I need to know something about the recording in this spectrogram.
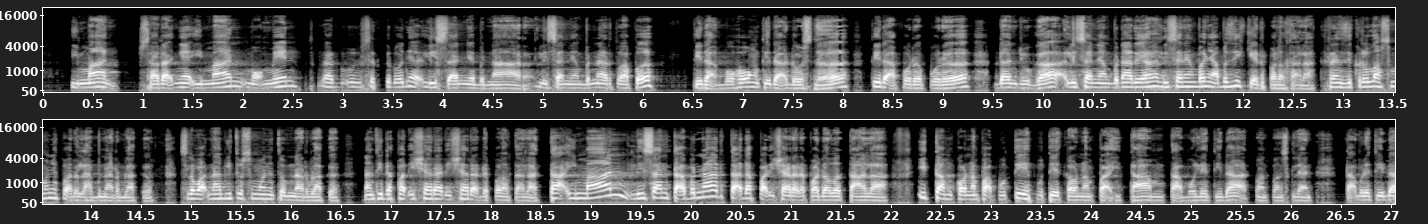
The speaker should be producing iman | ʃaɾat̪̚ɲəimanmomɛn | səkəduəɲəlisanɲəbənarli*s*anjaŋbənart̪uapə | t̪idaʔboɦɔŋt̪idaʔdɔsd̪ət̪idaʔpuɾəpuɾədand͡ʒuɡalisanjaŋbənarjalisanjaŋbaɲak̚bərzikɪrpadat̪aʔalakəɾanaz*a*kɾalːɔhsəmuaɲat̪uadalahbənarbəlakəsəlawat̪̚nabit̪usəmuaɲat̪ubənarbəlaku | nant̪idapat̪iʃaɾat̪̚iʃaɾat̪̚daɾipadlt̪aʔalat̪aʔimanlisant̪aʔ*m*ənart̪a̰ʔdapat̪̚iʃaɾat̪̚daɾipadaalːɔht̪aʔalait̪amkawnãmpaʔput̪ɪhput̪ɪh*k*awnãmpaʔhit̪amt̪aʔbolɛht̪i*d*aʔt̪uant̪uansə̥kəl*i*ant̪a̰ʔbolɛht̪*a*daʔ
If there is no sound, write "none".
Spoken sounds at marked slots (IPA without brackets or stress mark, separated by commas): s, i, b, k, d, i, i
